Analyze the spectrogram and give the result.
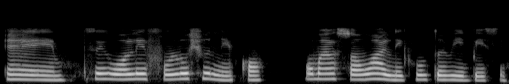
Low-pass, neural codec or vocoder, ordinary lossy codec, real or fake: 5.4 kHz; codec, 16 kHz, 4 kbps, X-Codec, HuBERT features, trained on LibriSpeech; none; fake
